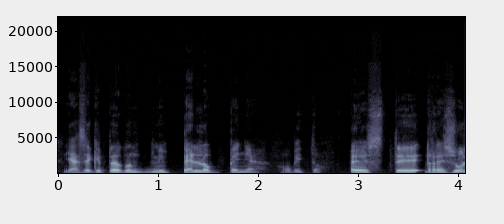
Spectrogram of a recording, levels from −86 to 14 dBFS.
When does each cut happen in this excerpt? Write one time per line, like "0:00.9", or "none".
0:02.8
